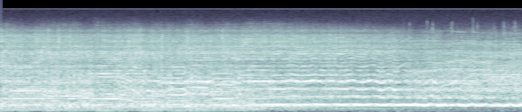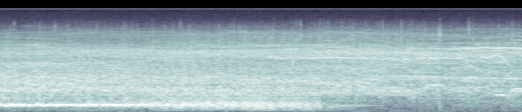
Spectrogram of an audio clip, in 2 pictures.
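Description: A live rock band plays with electric guitars. A long held note sounds through the middle and stops about a second and a half before the end, after which the music thins out.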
